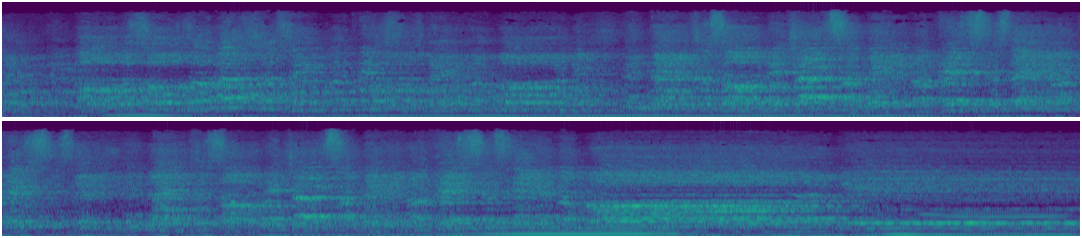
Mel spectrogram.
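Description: Choral music: a choir singing over low bass accompaniment.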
